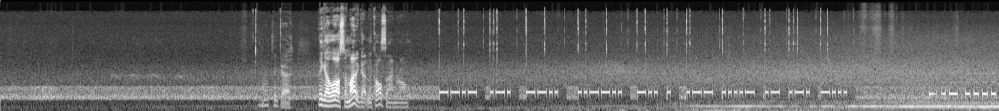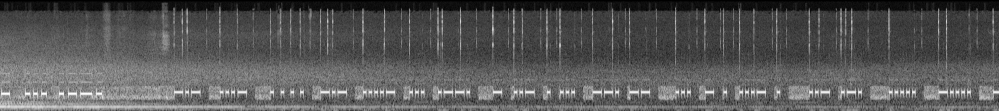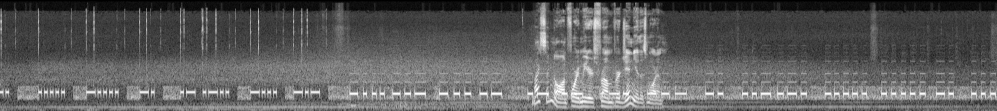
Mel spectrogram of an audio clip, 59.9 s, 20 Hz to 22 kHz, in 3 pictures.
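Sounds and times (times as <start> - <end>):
low hum: 0.0 - 59.9
lower-pitched morse code: 6.4 - 17.6, 18.5 - 22.2, 22.9 - 59.9
morse code beeping tone: 8.8 - 17.0, 18.5 - 22.1, 23.2 - 35.3, 36.1 - 59.9.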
